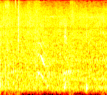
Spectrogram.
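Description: Faint macaque calls: a few brief sounds that slide up and down in pitch, over a steady background hiss.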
